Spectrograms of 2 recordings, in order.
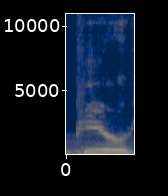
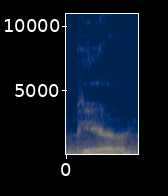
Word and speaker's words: Pierre: to going up to Pierre South Dakota I know I said it right most people call Pierre Pierre South Dakota I would of course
